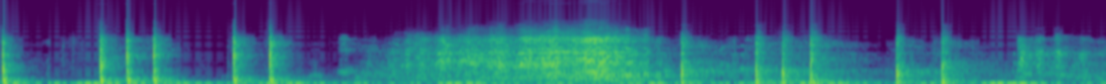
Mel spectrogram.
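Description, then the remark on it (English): Sharp knocks rap on a building's cellar door in quick patterned bursts of two and three, pausing while a stretch of muffled laughter and voices rises in the middle before the knocking resumes. “No, no, don't touch the bell. Guy told me to knock.”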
